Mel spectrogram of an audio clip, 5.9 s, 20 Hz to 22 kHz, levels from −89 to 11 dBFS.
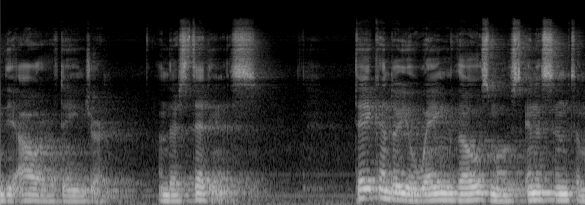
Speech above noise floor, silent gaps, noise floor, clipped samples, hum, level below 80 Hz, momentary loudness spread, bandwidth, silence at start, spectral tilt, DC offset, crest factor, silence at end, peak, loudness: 28 dB; none; -46 dBFS; under 0.1%; none; -50 dBFS; 12 LU; 13 kHz; 0 s; -6 dB/octave; under 0.1%; 16 dB; 0 s; -4 dBFS; -19 LUFS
